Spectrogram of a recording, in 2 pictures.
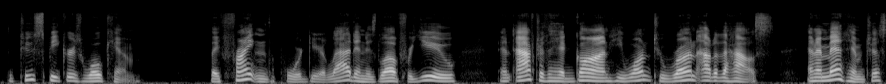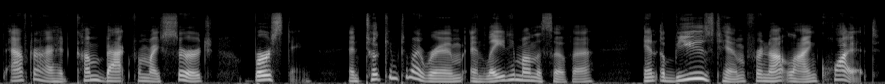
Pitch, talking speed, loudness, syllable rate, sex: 160 Hz, 210 wpm, -22 LUFS, 5.0 syllables/s, female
